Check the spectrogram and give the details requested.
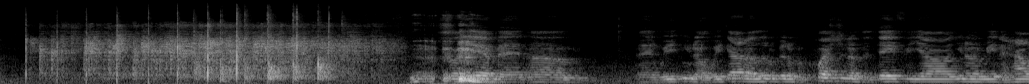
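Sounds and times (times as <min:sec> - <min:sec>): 
applause: 0:00.0 - 0:04.1
speech: 0:04.4 - 0:05.8, 0:06.5 - 0:10.2.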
